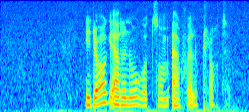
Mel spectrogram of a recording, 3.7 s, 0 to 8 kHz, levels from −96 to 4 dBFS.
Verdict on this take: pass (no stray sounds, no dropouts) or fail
pass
